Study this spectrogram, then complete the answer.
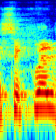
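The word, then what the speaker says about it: SQL: फिर है structure query language यानी कि सीक्वल जिसको बोलते हैं हम लोग। एसक्यूएल और इसको उच्चारण हम लोग सीक्वल सीक्वल करते हैं।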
